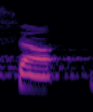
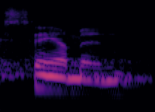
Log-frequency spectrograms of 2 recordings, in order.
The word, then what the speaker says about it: Salmon: And Amminadab, the father of Nashon, and Nashon, the father of Salmon. This is literally like salmon, but it's not. It's pronounced Salmon.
